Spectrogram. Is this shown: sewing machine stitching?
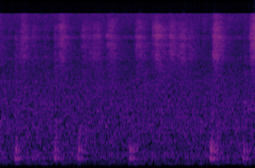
no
